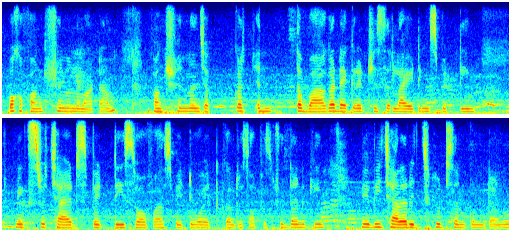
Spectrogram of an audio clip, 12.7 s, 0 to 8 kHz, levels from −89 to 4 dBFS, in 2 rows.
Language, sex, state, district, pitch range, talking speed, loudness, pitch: Telugu, female, Andhra Pradesh, Visakhapatnam, 205-225 Hz, 70 wpm, -20 LUFS, 215 Hz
